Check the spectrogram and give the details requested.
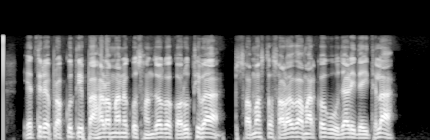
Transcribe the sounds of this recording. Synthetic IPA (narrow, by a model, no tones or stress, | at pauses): et̪ʰiɾepɾɔkɾut̪ipaɦaɽɔmanɔkusɔnd͡ʒoɡɔkɔɾut̪ʰiβasɔmɔst̪ɔsɔɽɔɡɔmaɾkɔkuːd͡ʒaɽid̪ejt̪ʰila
